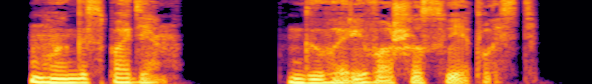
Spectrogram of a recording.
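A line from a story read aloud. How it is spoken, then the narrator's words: Guard's mutter. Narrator (Russian): буркнул стражник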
